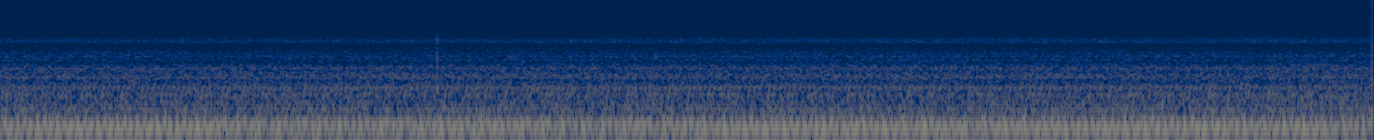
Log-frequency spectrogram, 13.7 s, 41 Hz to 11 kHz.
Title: 2017 F150 5.0 Rough Idle and Stall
